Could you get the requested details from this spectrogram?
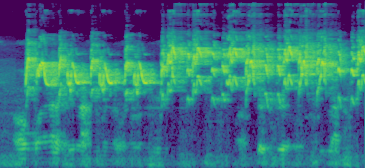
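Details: Shrike, locally cendet, singing as a lure to get other birds to answer: continuous loud, high, jumbled warbling with rapid mimic-like notes and little pause.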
